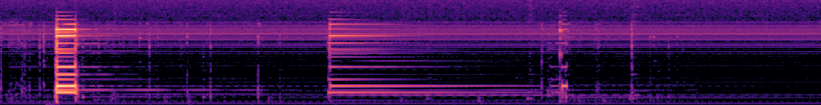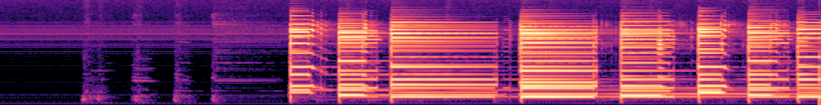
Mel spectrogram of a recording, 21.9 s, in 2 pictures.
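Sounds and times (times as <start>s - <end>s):
guitar: 0.0s - 9.0s, 14.8s - 21.8s.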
